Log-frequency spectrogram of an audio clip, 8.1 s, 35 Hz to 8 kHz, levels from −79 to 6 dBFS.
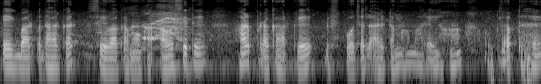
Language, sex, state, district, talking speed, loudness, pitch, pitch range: Hindi, male, Rajasthan, Bikaner, 135 wpm, -23 LUFS, 105 Hz, 100-120 Hz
